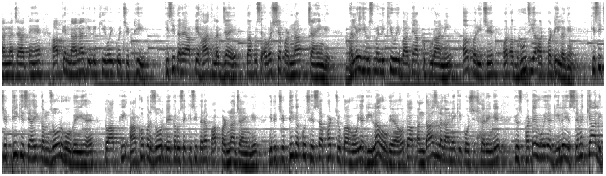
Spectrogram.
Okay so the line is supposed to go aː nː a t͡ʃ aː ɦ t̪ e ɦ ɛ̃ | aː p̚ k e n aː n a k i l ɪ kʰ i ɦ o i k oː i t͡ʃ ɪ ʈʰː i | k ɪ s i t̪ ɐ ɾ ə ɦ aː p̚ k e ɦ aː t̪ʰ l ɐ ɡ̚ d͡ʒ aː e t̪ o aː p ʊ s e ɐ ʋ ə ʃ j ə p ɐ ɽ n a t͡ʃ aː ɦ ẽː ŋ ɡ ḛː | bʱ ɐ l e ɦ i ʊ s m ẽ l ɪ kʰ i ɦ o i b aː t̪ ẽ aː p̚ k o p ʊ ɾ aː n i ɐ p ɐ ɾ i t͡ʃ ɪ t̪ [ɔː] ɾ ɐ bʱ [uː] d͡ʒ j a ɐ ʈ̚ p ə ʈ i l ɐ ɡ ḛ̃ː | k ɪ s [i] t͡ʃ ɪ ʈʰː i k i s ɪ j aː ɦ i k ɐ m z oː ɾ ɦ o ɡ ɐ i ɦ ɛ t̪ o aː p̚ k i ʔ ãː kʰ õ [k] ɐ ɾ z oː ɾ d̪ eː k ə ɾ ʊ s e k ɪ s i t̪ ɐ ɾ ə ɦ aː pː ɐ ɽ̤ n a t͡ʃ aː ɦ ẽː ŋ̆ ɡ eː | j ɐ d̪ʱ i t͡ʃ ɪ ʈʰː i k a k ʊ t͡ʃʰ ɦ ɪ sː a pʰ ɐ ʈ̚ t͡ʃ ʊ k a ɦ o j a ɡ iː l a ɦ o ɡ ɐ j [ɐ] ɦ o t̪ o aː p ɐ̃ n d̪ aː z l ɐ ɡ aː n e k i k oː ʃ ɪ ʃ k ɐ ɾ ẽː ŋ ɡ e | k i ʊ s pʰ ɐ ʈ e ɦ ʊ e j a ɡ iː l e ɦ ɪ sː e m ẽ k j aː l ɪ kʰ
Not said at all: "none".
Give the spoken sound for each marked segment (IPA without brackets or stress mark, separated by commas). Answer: ɔː, uː, i, p, a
